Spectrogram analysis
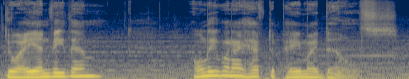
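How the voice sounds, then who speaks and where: A man's voice: medium pitch, very animated, unhurried, warm tone, soft background music. A man giving a scripted narration, reading a memoir-style comic aloud.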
